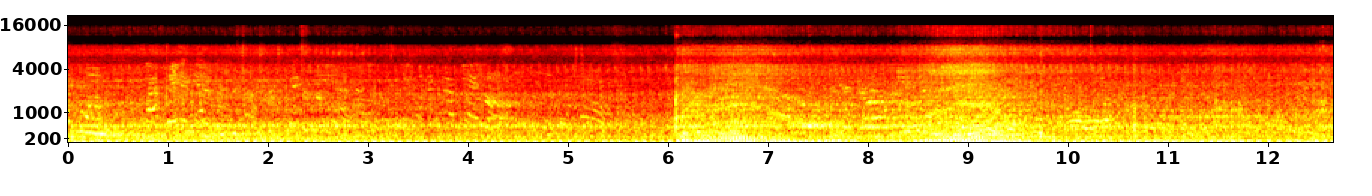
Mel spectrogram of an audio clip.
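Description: Motorcycle engine running at low speed, with indistinct voices in the background.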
